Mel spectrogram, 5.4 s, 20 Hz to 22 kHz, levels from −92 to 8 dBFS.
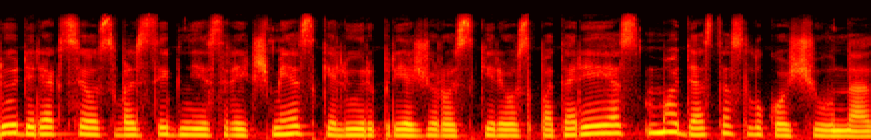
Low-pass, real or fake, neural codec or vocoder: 14.4 kHz; real; none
